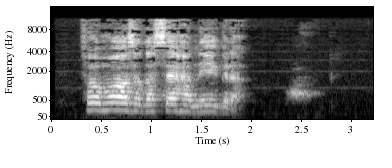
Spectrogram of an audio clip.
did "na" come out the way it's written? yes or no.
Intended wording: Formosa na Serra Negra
no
